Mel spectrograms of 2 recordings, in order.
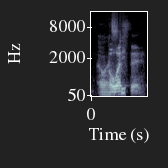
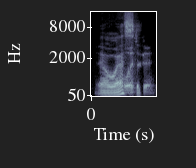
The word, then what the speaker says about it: Oeste: Oeste. Oeste. It's just Spanish for West, just so people know.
